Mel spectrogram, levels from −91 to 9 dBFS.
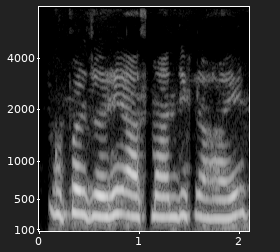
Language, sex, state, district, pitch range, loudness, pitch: Hindi, male, Bihar, Gaya, 265-295 Hz, -14 LUFS, 275 Hz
